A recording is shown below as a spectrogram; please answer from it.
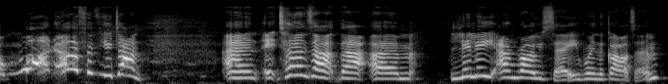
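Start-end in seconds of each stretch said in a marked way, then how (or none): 0.0-1.4 high, loud, slow, laughing disbelief; half-laughing horror at the blood; laughing shocked cry. Retold or imitated. Mum seeing bloodied daughter, laughing shocked shout. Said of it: "I was like".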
